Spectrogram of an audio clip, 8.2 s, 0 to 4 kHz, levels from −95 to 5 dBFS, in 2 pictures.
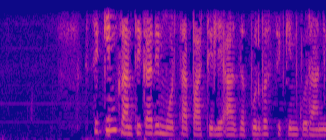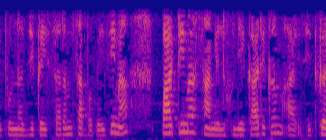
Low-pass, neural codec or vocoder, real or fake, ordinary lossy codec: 3.6 kHz; none; real; none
